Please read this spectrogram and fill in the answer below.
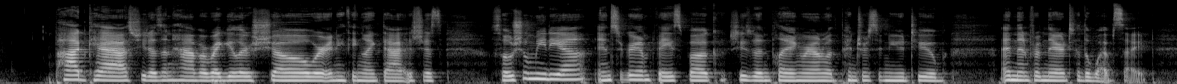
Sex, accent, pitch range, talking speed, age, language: female, American, 180-220 Hz, 165 wpm, 20-39, English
